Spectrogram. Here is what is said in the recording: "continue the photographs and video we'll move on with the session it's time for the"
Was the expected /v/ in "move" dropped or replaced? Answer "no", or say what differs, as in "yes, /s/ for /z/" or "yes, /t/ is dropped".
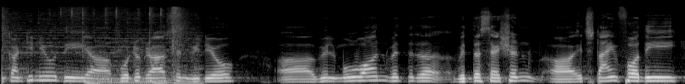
no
